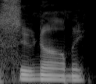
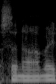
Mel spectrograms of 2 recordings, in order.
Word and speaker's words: tsunami: Within the English language, there are very silent letters. How do you explain the T at the start of tsunami? 95. Well, I can only assume it's not an English word.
